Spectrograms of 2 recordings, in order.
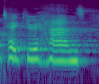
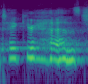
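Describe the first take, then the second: First: Light, accidental British accent; a touch of put-on British English. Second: Said in the usual way. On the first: Real, not acted. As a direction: slip briefly into a British accent. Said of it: "did that in a British accent". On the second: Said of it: "don't know why I did that".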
